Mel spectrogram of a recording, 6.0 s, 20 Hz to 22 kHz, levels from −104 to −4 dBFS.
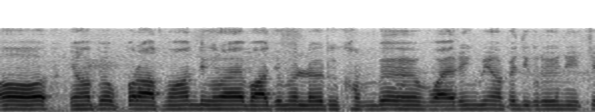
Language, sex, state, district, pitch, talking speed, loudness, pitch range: Hindi, male, Odisha, Malkangiri, 140 Hz, 210 wpm, -15 LUFS, 135-145 Hz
